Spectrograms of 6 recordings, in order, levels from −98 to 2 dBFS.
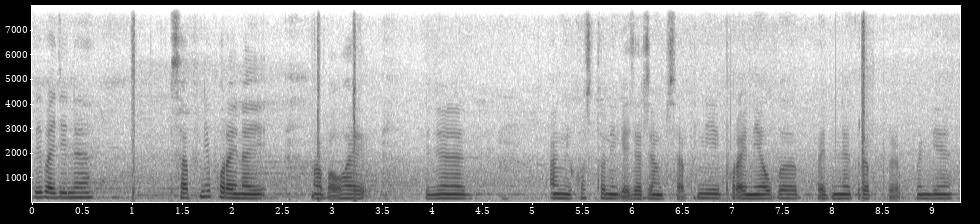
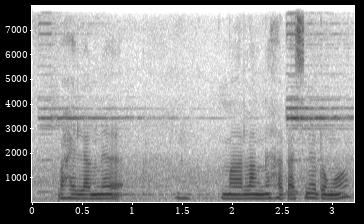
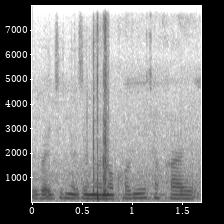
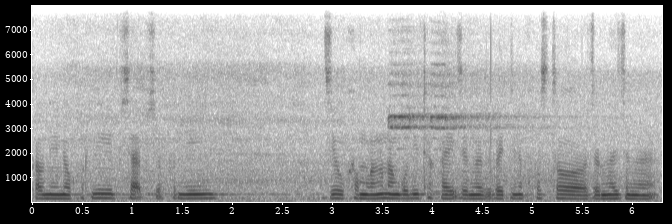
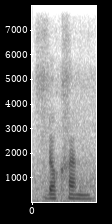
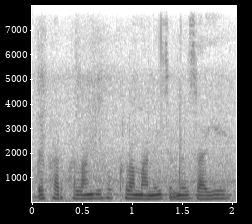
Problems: constant background noise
